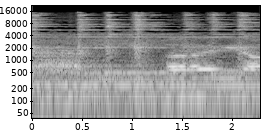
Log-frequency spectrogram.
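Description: A man singing a devotional chant into a microphone, holding long notes, over a steady metallic beat of small hand cymbals striking about three to four times a second.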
